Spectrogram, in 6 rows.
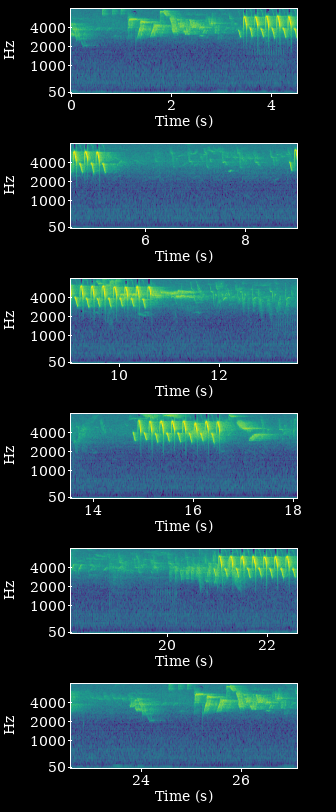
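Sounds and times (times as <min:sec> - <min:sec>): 
birds singing: 0:00.0 - 0:05.6, 0:06.2 - 0:27.1.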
